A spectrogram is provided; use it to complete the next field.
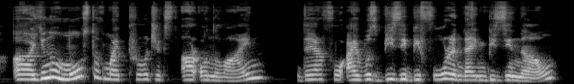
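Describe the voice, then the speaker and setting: In a Russian accent, a woman speaks at a moderate pace with lively intonation. Her pitch is fairly high. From Russia, Moscow. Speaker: psychotherapist and coach. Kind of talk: interview. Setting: video call. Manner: halting.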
